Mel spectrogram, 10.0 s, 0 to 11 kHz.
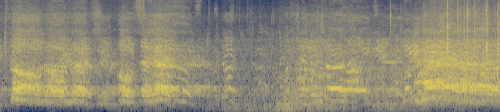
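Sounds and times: crowd chanting in unison: 0.0 - 4.2.

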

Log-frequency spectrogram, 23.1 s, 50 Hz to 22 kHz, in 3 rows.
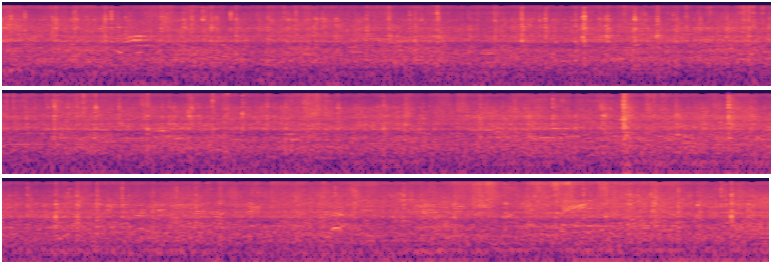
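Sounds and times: rumble of crowd and building: 0.0 - 23.0.

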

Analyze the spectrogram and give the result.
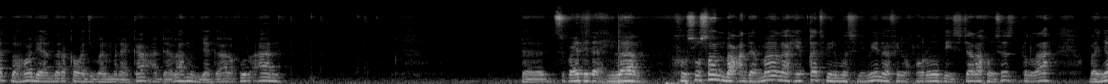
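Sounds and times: computer mouse clicks: 2.8 - 4.0.

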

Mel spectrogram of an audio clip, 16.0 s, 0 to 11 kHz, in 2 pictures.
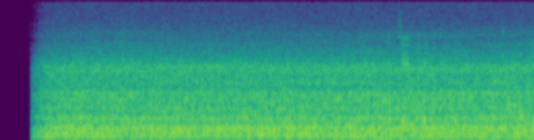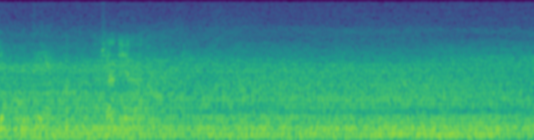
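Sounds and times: road and wind noise: 0.4 - 16.0
vehicle rumble: 0.5 - 16.0.

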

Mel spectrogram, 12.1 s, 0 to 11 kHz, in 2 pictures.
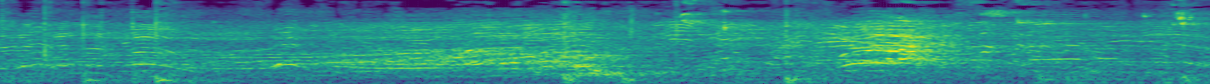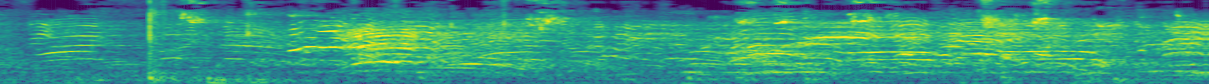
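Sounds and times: voices of people: 0.0 - 12.0
shoes squeaking on gym floor: 4.9 - 7.8, 8.6 - 12.0.

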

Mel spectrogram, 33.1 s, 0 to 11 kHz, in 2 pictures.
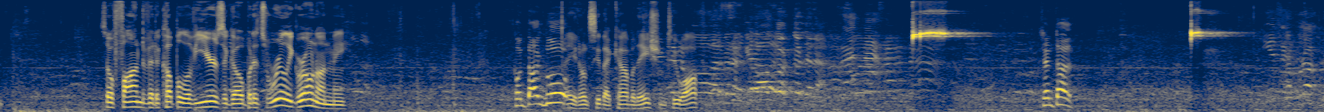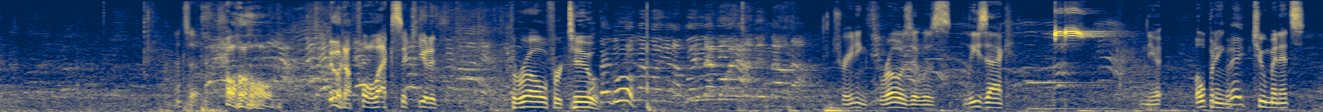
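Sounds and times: arena hall noise: 0.0 - 33.0
referee's whistle: 11.4 - 12.4, 14.9 - 15.6, 29.4 - 30.6
faint shouting voices: 24.1 - 26.8, 27.5 - 30.9.

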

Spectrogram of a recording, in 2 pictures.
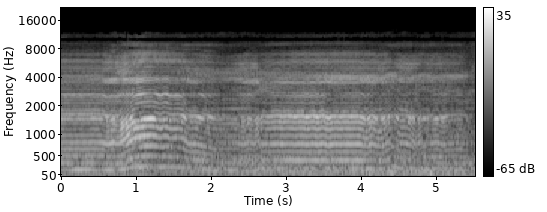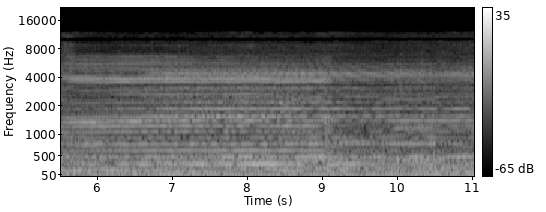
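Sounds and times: drone: 0.0 - 11.0
harmonium holding notes: 0.0 - 11.0.

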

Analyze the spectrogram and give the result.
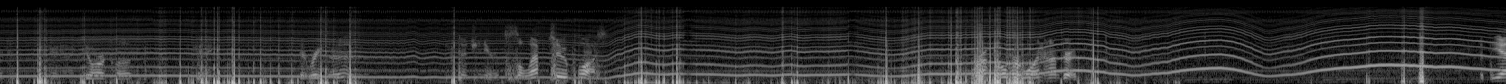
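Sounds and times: rally car engine whine: 0.0 - 15.0.

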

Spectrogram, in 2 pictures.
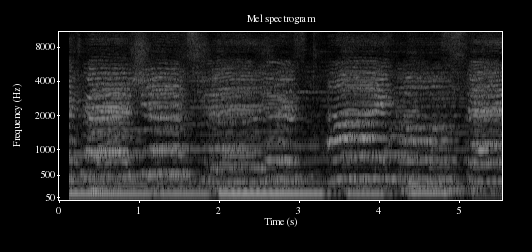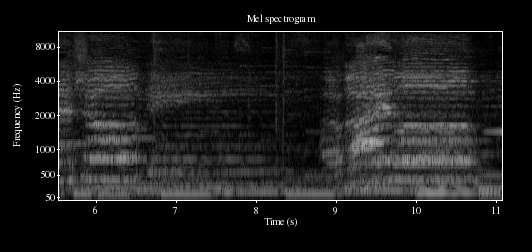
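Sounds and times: children's choir singing: 0.2 - 8.0, 8.8 - 11.0.

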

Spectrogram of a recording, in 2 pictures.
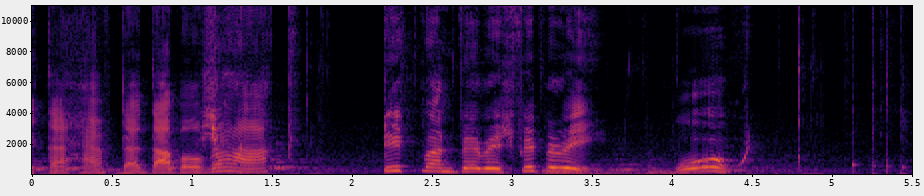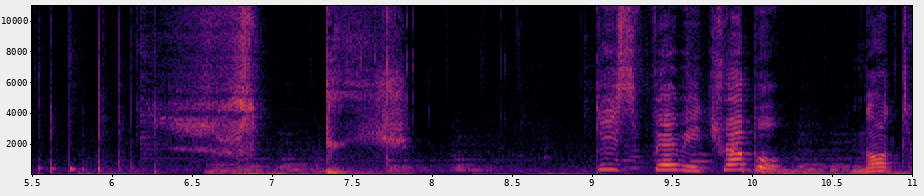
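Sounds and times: hands slapping wet plastic sheeting: 5.2 - 6.4.

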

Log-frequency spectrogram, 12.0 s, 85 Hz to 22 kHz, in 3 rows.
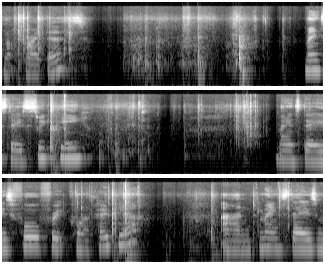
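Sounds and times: plastic packs rustling: 0.0 - 3.3, 5.2 - 7.4, 8.8 - 12.0.

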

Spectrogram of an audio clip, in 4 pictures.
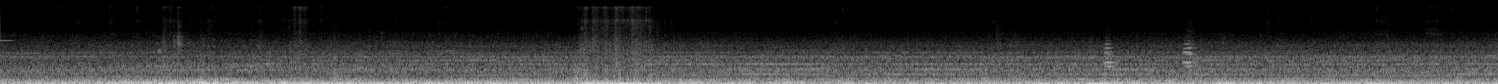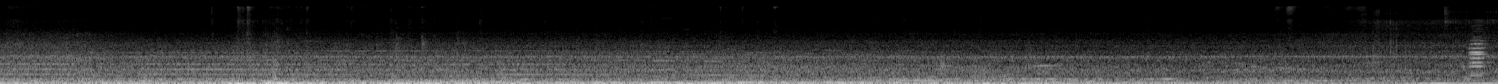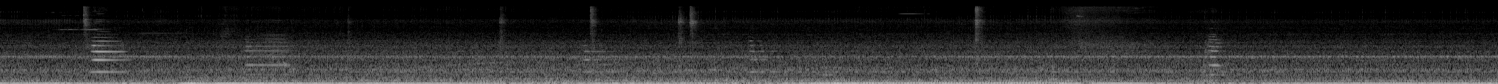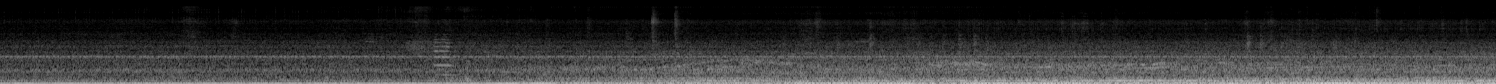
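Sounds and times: bus engine low rumble: 0.0 - 59.9.

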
